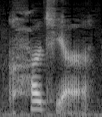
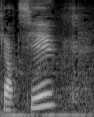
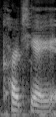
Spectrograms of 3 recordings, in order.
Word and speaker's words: Cartier: And he's like, that's pronounced Cartier. And I was like, no, actually, it's French, so it's pronounced Cartier, but Cartier is fine in English.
